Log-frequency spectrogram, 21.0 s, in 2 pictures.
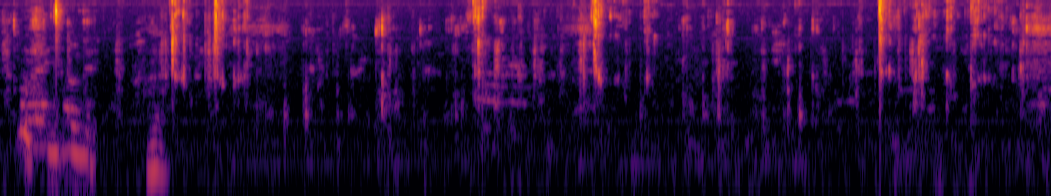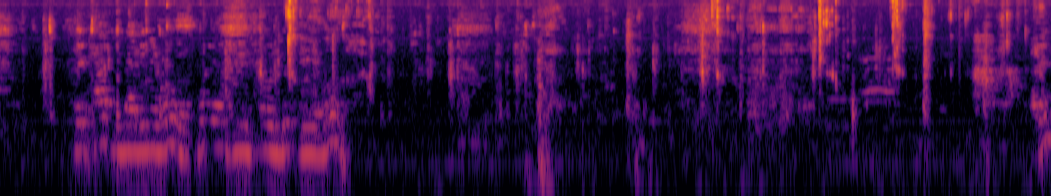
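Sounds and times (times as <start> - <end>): person chewing food: 0.0 - 21.0
mouth clicks and smacks: 13.4 - 21.0.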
